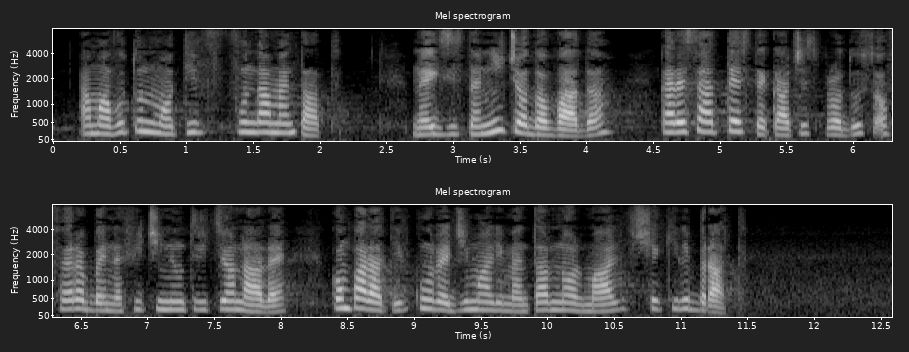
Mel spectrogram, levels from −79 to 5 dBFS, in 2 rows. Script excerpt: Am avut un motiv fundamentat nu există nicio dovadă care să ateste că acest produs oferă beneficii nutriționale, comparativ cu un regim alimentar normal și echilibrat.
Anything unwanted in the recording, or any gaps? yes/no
no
